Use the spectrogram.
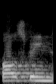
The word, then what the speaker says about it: ball screen: comunes: handoff, close out, ball screen, spot up, box out, me falta una coma ahí, mismatch, que es otra palabra. Siempre la sílaba tónica es la primera.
